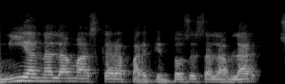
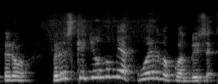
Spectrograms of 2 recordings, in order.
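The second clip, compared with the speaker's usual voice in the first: higher, fast, whiny protest; mock objecting listener; 12 semitones higher, faster than usual. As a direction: voice a student objecting he doesn't remember. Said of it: "Y me vas a decir". (oyente que protesta con voz aguda y rápida)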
